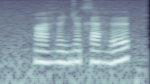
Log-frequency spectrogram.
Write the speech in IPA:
q ã ɦ œ̃ ɟ œ̃ x a ɦ œ

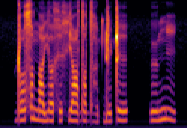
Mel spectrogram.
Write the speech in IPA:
ɖ ʉ sˤ ə n̪ a j ɐ x e x j ɪ dˤ ɐ dʱ a ʈ ɖ i ʈ ɪ | ʉ ŋ i

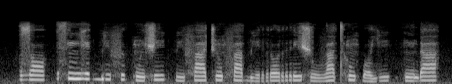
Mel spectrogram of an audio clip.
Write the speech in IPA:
z ɔ˦ | s ĩ˦ ɣ e˦ ɡ͡b i˦˨ f ɪ˦ kʷ ĩ˨ ʃ iː˦ k͡p i˨ f aː˦ t͡ʃ ũ˦ f a˦ ɓ i˨ r o˦ r i˦ ʃ u˨ β a˦ tʰ ũ˦ k͡p o˨ j i˦ | p ĩ˨ ɗ a˦

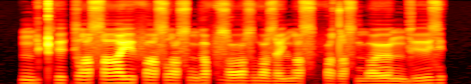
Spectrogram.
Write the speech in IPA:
ŋ ɡ ɪ ʈʰ e k l ɪ sˤ eː f ɪː sˤ l ɔ sˤ ŋ ɡ ə f zˤ ʊː z ðˤ œ z e n ɐ sˤ f ɐ dˤ ɐ sˤ m œː ŋ ɡ ɪː z

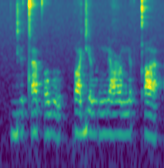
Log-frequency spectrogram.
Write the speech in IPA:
ɡʲ ɤ tʼ a pʼ ɔ w o | qʷ e ɡʲ a w ɤ ŋ͡m e ʕ o ŋ ɛ f qʼ a

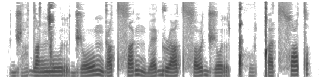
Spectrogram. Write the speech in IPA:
d͡ʒ o̤˨˥ dˤ ɛ˧ ŋ͡ǀ uː˧ r d͡ʒ oː˨˥ ŋ ɡ e˨˥ tˤ sˤ i˨˥ ɡ m b ɛ˨˥ ɡ ɹ e˨˥ tˤ sˤ u˨˥ d͡ʒ o˧ r ǃʰ o̤˧ ǃ a˧ t͡s sˤ u˦˥ tˤ

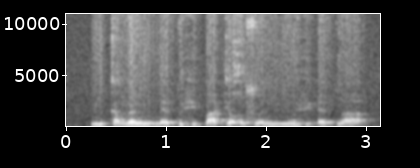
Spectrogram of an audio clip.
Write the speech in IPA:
m ɪ k a m œ nː ɛ tʷ ɪ fʲ ɛ p a k e ʁʷ ɪ sʷ œ nː u vʲ u ʔ ɛ tʷ a

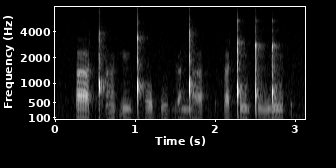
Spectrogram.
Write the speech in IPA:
a ǃʼ ã ɠ ẽ ǃʰ ɔ p o ɡ a ŋ͡ǃ a | θ a ǃ õ ǃ õ ŋ͡ǃ õ θ

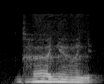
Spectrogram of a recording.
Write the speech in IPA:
ɡʱ œ lʲ œ̃ lʲ

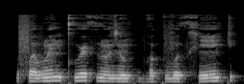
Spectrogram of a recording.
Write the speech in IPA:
f ʌ β ə̃ n kʷʰ ə˞ θ ð õ z õ k bʱ ɔ k v o θ x ẽ k

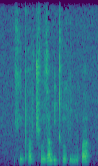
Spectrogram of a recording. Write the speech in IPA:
x ẽ˩ pʰ ɒ˧ v t͡ʃʰ õ˧ z ɒ˥ w ɾ i˥ kʰ õ˧ f e˩ ɲ õ˩ p ɒ˥

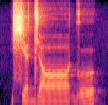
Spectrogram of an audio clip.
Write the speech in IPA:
ɕ ɛ dʲ ɑː ɡ ʊ

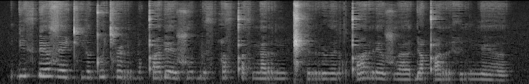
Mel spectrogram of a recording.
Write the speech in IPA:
ɗ i θ ɗ ɛ ɐ̯ z ɛː cʰ i ɐ̯ tʷ ɛ cʰ ə˞ r b ə qʼ ɛ̃ ɗ ɛː sʷ ɛ b əː θ q ə θ qʼ ə θ ŋ a r ŋ ə ǁʰ ə r ɹ əː r qʼ ã r ɛ ɐ̯ sʷ aː ɐ̯ ɗ ɨ qʼ a r h ɨ r ŋ ɛ̃ ɐ̯

